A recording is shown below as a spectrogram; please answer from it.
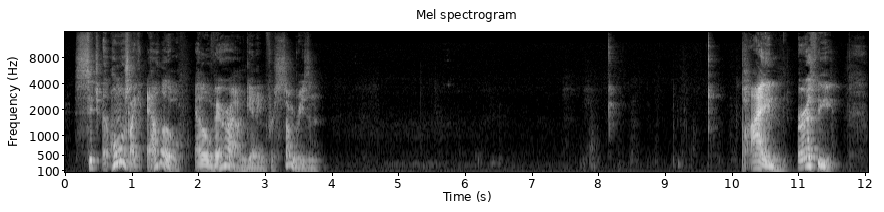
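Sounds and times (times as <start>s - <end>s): lip smacks: 8.0s - 10.1s.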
